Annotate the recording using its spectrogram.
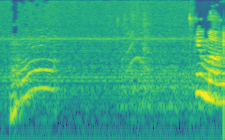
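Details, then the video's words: Newborn kitten crying while its mother is away; a short rising-then-falling mew, a quiet gap, then a second sharper cry at the end, recorded indoors. "Newborn kittens cry when mom is away"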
